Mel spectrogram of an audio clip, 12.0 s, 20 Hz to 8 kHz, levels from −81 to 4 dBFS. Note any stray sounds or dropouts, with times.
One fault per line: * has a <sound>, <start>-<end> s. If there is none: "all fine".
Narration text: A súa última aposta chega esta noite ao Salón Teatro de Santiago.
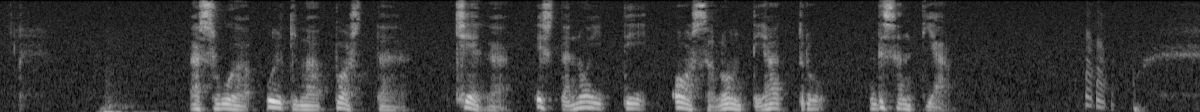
* has a whoosh, 1.0-1.7 s
* has a chirp, 10.9-11.2 s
